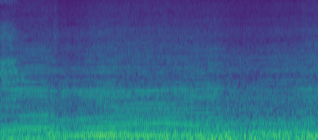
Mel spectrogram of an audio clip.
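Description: A KTM or Yamaha motorcycle engine revs on a road ride, a loud, steady, close drone held throughout.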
